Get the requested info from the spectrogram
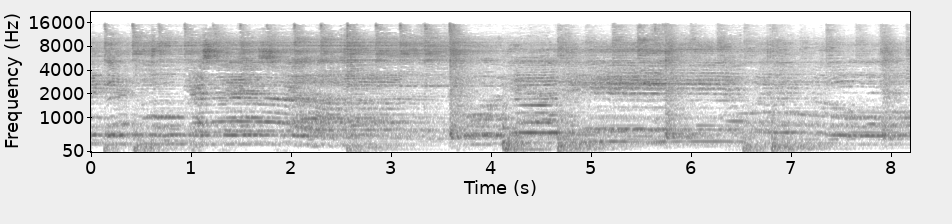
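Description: A boy singing a gospel song with a strummed acoustic guitar accompaniment, holding long notes.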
